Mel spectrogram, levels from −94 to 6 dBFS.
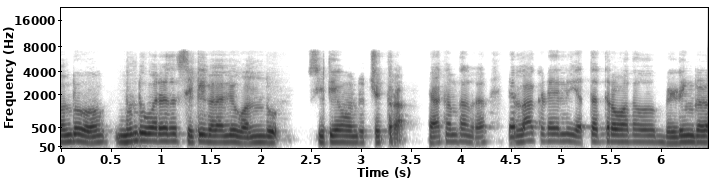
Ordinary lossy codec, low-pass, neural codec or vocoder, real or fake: none; 7.2 kHz; codec, 44.1 kHz, 2.6 kbps, SNAC; fake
